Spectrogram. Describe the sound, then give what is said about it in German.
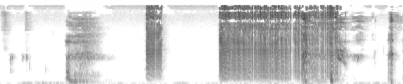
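A series of fart sounds: a short wet burst, then a quick sputter, followed by a long, loud, raspy blast lasting over a second, ending with a brief final puff. Prominent, no talking. “Immer nur so, aua, und dann richtig losgeschissen, Alter.”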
